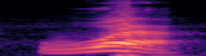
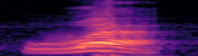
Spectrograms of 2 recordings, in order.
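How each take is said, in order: No difference in how they are said.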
